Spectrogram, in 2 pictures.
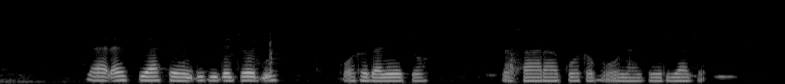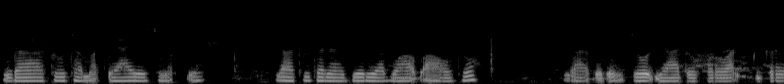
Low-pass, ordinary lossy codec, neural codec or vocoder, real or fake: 5.4 kHz; MP3, 32 kbps; none; real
